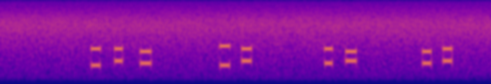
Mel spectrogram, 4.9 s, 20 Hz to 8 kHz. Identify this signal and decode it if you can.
DTMF, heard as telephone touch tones, dialled by hand, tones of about 110 ms. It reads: 284 38 57 48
